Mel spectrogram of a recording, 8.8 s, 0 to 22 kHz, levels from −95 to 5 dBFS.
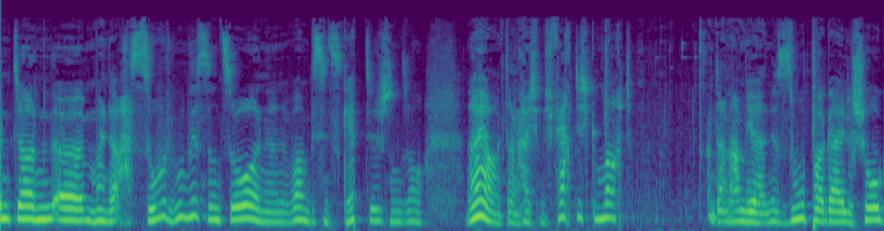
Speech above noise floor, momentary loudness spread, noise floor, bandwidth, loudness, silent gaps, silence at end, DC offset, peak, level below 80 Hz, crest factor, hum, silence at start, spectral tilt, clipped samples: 32 dB; 13 LU; -53 dBFS; 15.5 kHz; -22 LUFS; none; 0 s; under 0.1%; -6 dBFS; -62 dBFS; 14 dB; none; 0 s; -6 dB/octave; under 0.1%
